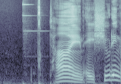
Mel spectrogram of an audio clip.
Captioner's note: bell dings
